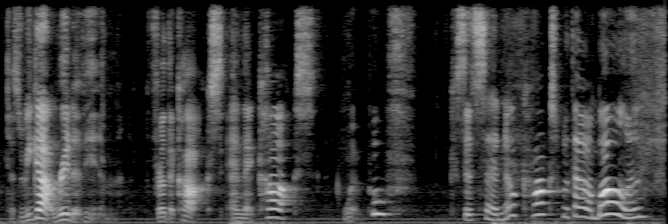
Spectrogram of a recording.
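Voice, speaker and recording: The woman talks at a fairly slow pace. Audible room echo follows her words. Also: big swings in loudness. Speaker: streamer. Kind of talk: casual live stream chat. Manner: animated.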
